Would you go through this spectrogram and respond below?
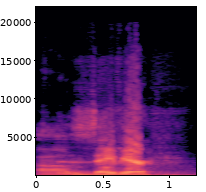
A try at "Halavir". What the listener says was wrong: No, there's an L in there.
